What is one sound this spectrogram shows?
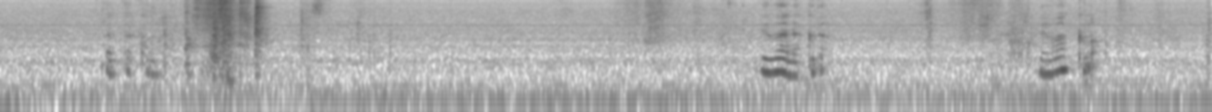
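Paper pages rustle as a sketchbook is handled.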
